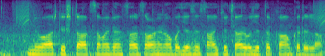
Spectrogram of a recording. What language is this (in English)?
Bhojpuri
